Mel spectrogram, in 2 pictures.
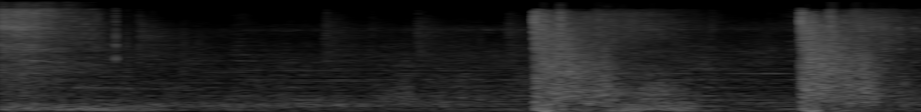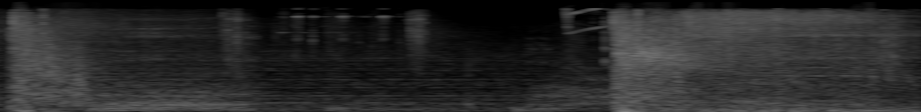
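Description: Pistol shots ring out in the video game Alan Wake, several loud, sharp bangs spaced a second or two apart over a dark ambient background, with brief whooshes between them.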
